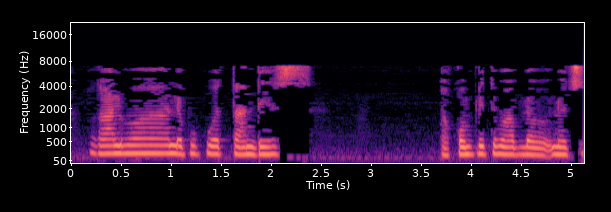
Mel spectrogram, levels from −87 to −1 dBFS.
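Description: Throughout, the speech has nothing above 7.1 kHz and sounds watery and swirling, with metallic chirps on s sounds: heavy MP3 compression, likely at a very low bitrate near 16 kbps. Unlike a plain low-pass filter, weak detail flickers in and out between frames.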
